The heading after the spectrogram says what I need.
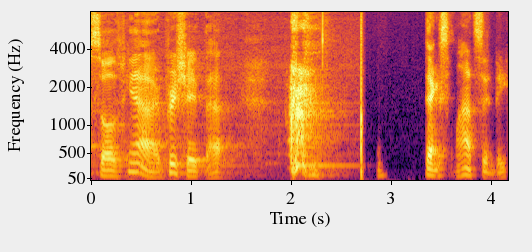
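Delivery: soft, choked-up voice, emotion catching in the throat. Thanking the audience and community before starting their story, choking up. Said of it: "Now I'm choking up again".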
